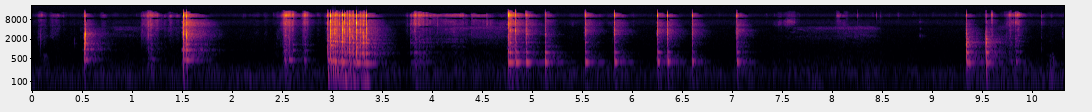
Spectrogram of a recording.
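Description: A single hollow, light-blue corrugated plastic pop tube is held in both hands and bent and compressed with fingertips and manicured nails, making its ridges snap and click. About 17 short, bright clicks and pops come in irregular clusters separated by quiet gaps, each with a brief hollow ring near 430 Hz. The loudest is a dense crackling burst around the three-second mark.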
